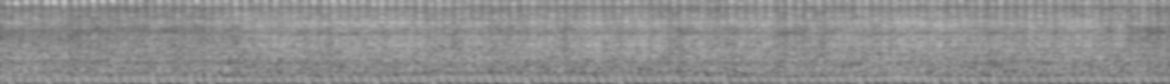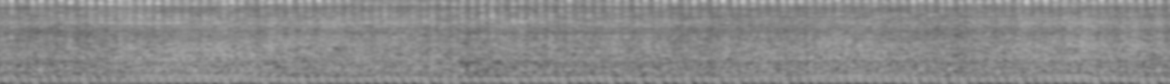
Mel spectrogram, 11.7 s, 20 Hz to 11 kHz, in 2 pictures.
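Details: Toro Recycler 22-inch self-propelled mower, Tecumseh single-cylinder engine with freshly cleaned carburetor, running on its own: steady even putter but speed a bit low; raise RPM by bending governor spring bar outward.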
